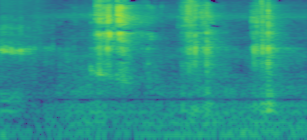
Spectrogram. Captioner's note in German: Knacken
